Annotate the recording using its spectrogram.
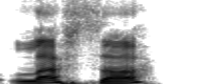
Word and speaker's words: lefse: So it's pronounced lefse.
